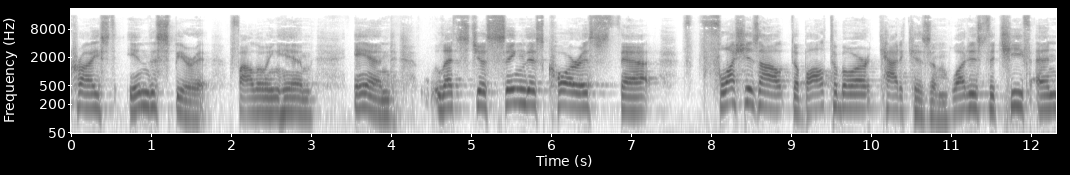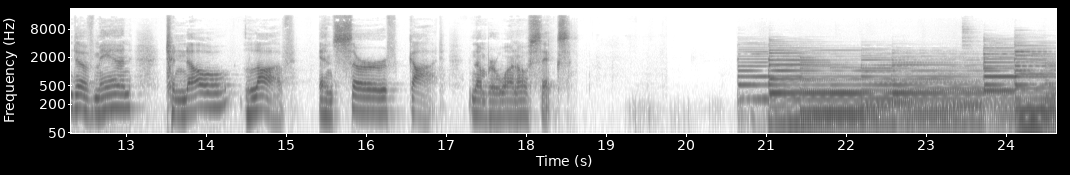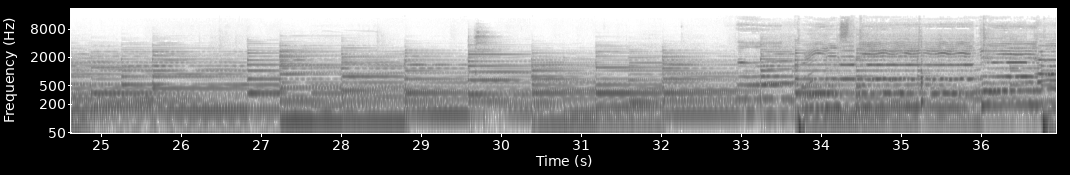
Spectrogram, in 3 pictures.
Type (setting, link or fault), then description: setting, large echoing room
